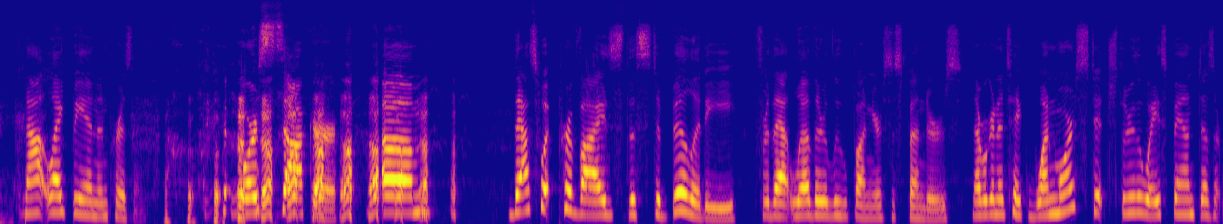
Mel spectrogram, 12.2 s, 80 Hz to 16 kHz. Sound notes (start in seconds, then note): 3.2 laughs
